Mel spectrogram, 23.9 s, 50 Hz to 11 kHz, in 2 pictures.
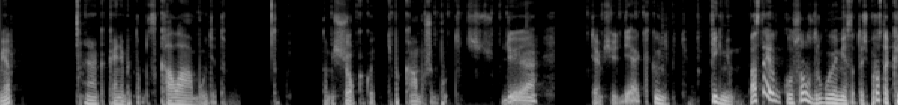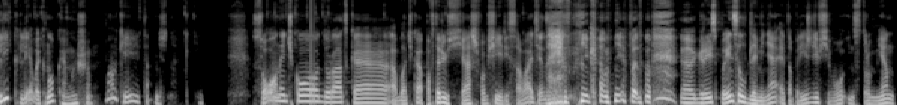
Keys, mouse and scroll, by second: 0.0-8.8 typing, 1.0-20.1 drag, 13.4-21.4 d.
